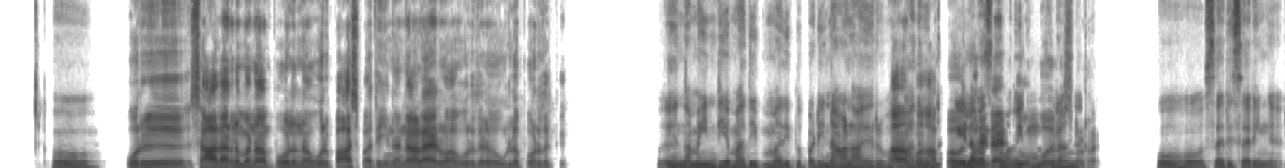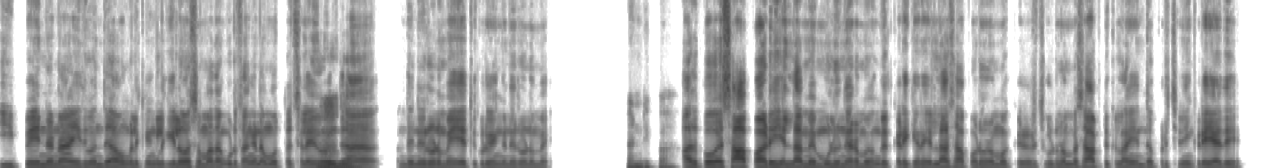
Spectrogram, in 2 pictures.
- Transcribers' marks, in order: tapping
- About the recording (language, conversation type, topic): Tamil, podcast, ஒரு பெரிய சாகச அனுபவம் குறித்து பகிர முடியுமா?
